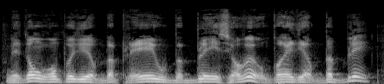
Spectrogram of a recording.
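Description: A man's voice: fairly low pitch, lively intonation, moderate pace, a little mellow, slightly rough. A man teaching Breton pronunciation, patiently spelling words out letter by letter. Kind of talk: slow spelled-out language lesson.

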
